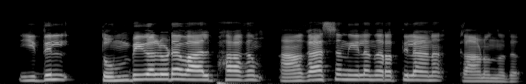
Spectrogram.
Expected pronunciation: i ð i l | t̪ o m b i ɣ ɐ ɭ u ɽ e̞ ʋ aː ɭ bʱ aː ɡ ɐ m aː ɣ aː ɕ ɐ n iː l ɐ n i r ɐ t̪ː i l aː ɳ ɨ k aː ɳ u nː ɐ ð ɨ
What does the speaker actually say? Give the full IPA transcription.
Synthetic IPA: i ð i l | t̪ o m b i ɣ ɐ ɭ u ɽ e̞ ʋ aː l bʱ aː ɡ ɐ m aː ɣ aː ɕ ɐ n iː l ɐ n i r ɐ t̪ː i l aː ɳ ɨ k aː ɳ u nː ɐ ð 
